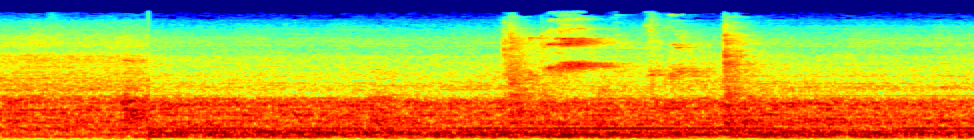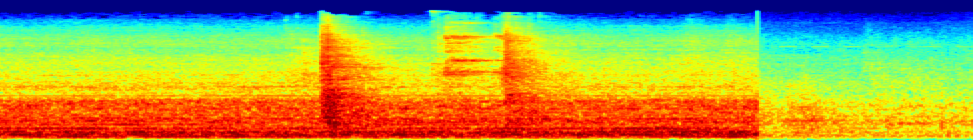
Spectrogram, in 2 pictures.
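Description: Steady hum of shipboard laundry machinery, with two spells of steam hissing from a garment press. The hum cuts off abruptly near the end.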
